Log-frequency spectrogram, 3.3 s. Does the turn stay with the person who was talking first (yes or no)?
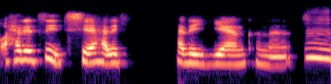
no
